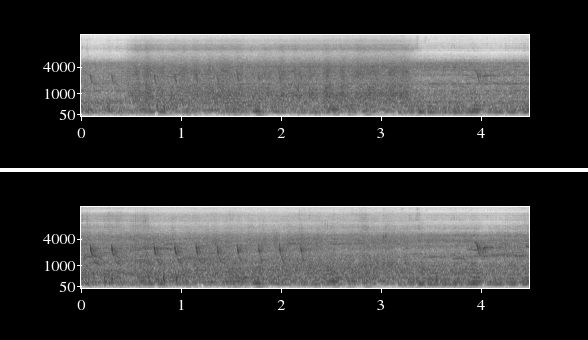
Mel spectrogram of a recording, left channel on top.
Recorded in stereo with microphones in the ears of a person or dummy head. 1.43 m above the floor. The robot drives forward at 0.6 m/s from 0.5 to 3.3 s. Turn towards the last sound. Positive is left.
turn(degrees=-20)  # may be behind; listen again after turning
